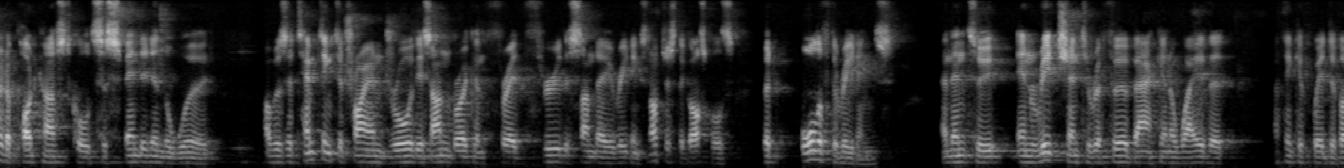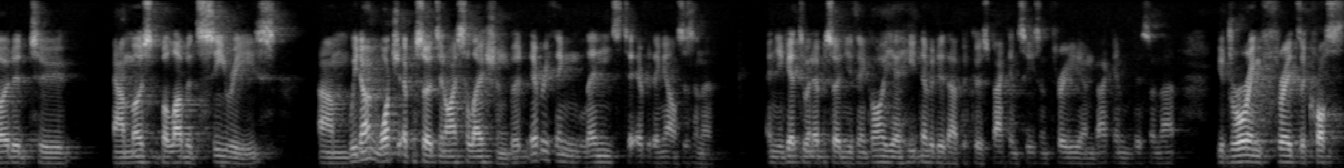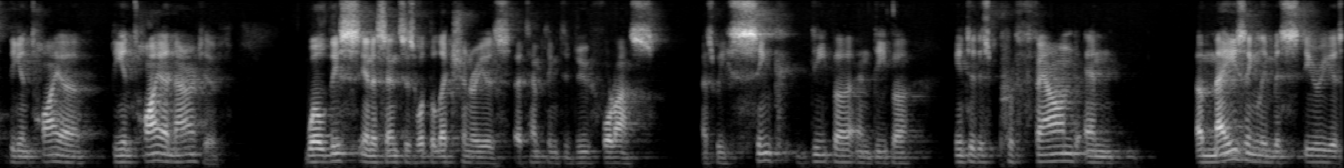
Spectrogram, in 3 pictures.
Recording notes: Delivered in Our Lady Star of the Sea Church (evening Mass) , Gladstone, Qld. Delivered in Our Lady Star of the Sea Church (evening Mass) , Gladstone, Qld.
